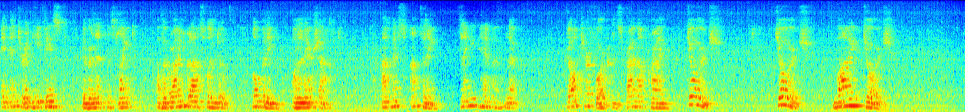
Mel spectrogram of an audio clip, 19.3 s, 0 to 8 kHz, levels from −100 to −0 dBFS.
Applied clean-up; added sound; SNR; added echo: none; Truck; 14 dB; reverberation time 0.9 s.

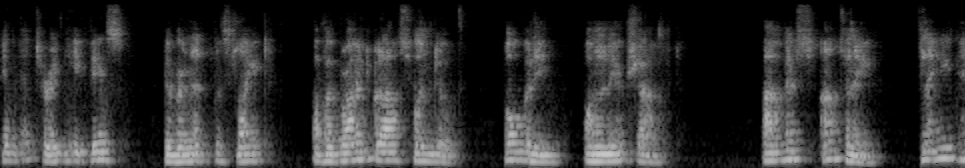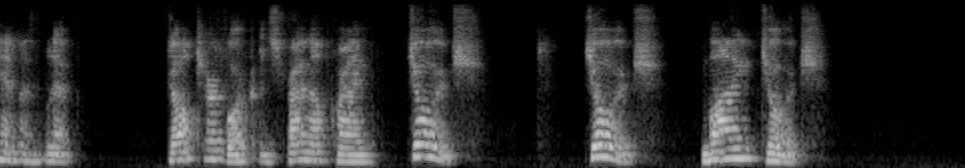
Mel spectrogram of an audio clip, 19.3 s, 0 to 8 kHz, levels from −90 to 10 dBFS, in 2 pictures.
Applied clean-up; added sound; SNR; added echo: neural mask model DeepFilterNet 3.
